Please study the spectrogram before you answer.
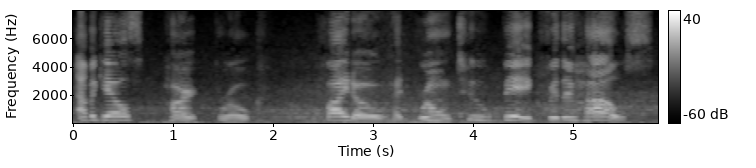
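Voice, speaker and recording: Woman reading a kids story, slow pace, bright clear-cut tone. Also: a little high, lively intonation, slight background noise, poor audio. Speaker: storybook narrator. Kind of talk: scripted children's story narration.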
